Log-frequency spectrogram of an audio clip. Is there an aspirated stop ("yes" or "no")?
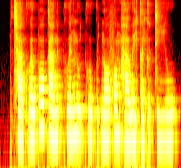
yes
